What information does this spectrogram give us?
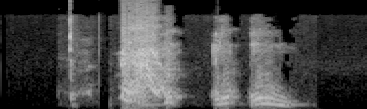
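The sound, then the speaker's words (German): A harsh, phlegmy smoker's cough breaks out in a quick fit of four rough hacks, loud and raspy, then stops into silence. “Guten Husten.”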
